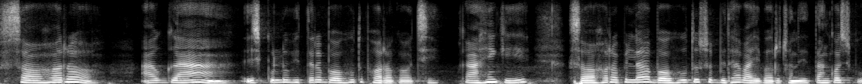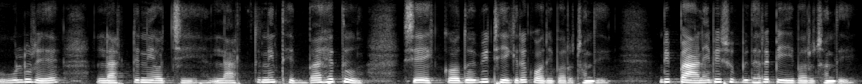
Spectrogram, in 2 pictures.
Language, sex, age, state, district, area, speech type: Odia, female, 45-60, Odisha, Nayagarh, rural, spontaneous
